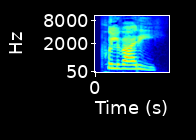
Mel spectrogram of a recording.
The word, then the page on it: फुलवारी: پھلواری; Hindi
